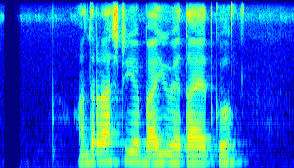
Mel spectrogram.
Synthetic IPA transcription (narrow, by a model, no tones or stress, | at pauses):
ʌnt̪ʌrrasʈrijʌbajuʌt̪ajʌt̪ko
